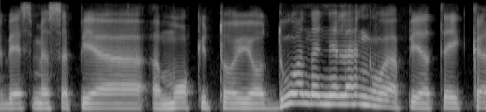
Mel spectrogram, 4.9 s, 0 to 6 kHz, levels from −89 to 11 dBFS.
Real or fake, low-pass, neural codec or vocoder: fake; 5.4 kHz; autoencoder, 48 kHz, 128 numbers a frame, DAC-VAE, trained on Japanese speech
